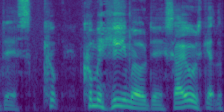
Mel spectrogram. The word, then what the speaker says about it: kumihimo: going to do it on one of these kumihumo discs kumihimo this I always get the pronunciation wrong on that one you might have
